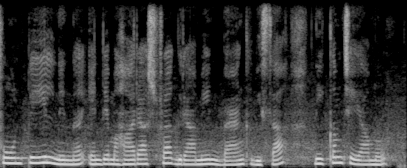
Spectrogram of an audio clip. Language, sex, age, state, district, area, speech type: Malayalam, female, 18-30, Kerala, Thrissur, rural, read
